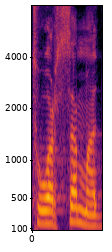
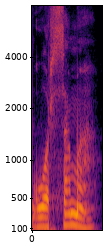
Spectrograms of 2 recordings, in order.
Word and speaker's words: Warsame: So I created the young Warsama, who is suffering in his class. Warsama is spelled out as W-A-R, not war, but war, and S-A-M-E, not same.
